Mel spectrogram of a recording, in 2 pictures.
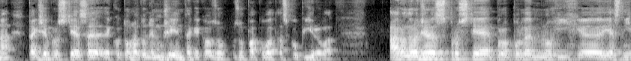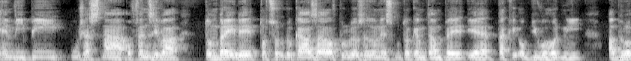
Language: Czech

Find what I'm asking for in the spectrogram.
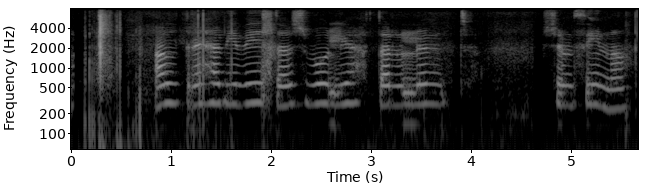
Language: Icelandic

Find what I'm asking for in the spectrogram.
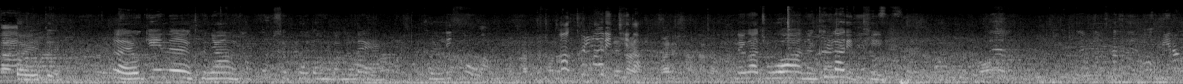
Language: Korean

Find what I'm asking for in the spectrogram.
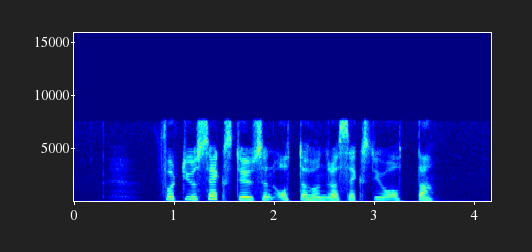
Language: Swedish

